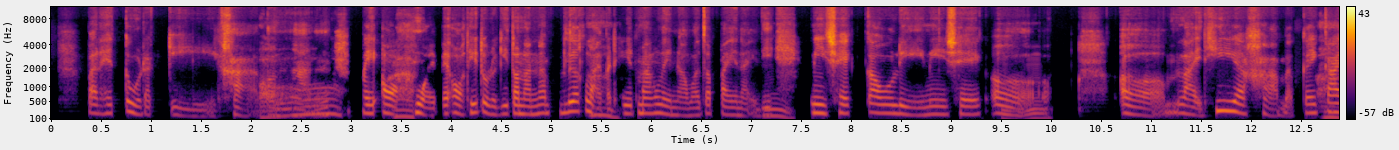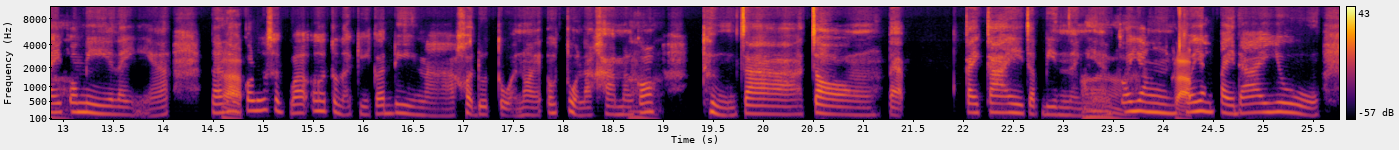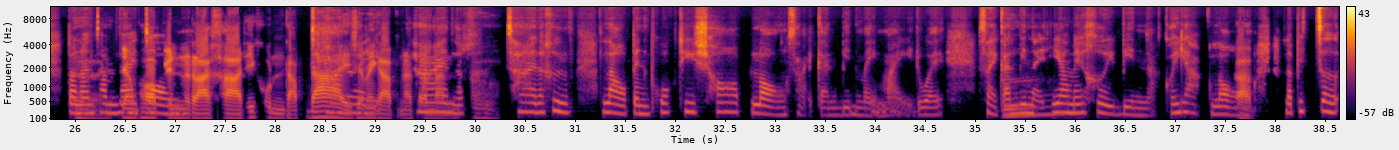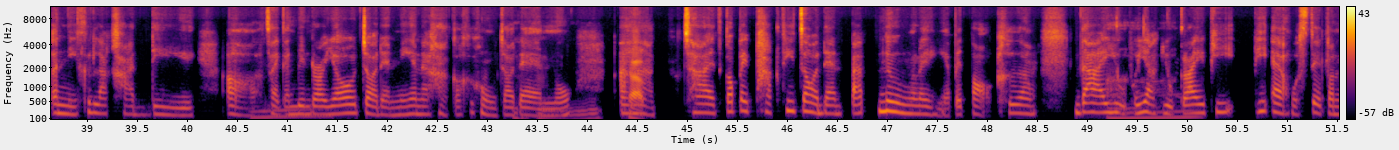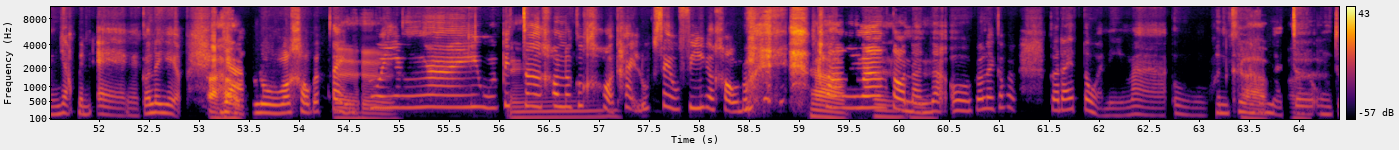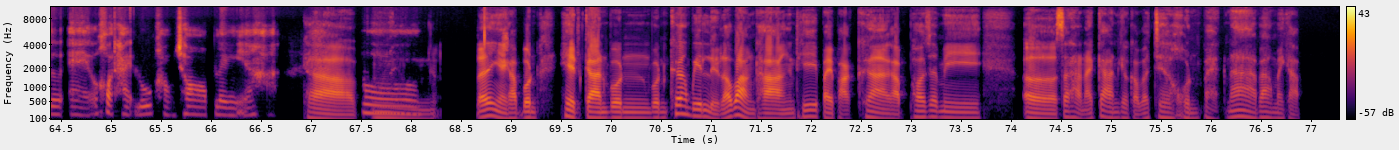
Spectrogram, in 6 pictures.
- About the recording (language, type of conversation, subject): Thai, podcast, คุณเคยเจอคนที่พาคุณไปยังมุมลับที่นักท่องเที่ยวทั่วไปไม่รู้จักไหม?
- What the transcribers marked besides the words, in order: tapping; laughing while speaking: "ครับ"; drawn out: "อืม"; laughing while speaking: "ด้วย"; other background noise; mechanical hum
